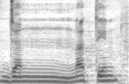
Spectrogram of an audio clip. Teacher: یہاں پر نون مشدد ہے، لہٰذا یہ 1 الف کے برابر کھینچ کر اور ناک سے غنہ ہو کر پڑھا جائے گا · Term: حرف غنہ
